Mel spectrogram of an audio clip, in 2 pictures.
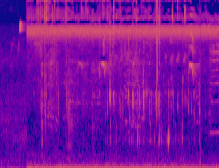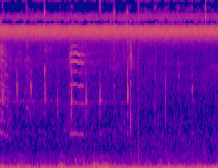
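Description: Outdoor evening ambience: a steady high-pitched insect drone and scattered bird chirps over a low rumble, starting abruptly about half a second in. Two short harsh bird calls come about four and six seconds in.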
